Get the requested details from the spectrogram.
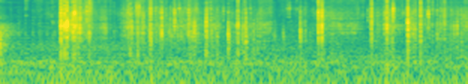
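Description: A solid, palm-sized white block of magnesium carbonate gym chalk is crushed and crumbled in the fingers of one hand, with powder and chunks falling away. Dry, bright crunches and crackles come in irregular bursts over a soft, gritty crumbling.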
